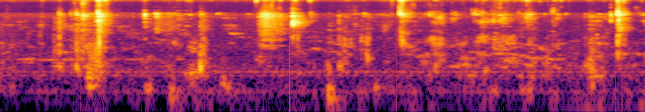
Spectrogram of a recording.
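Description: A person chewing a mouthful of rice and pigeon curry eaten by hand, with irregular wet lip smacks and short clicks.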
